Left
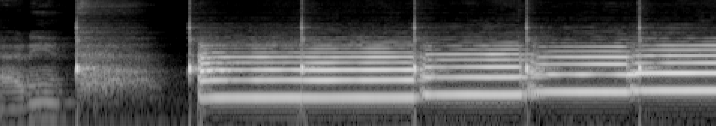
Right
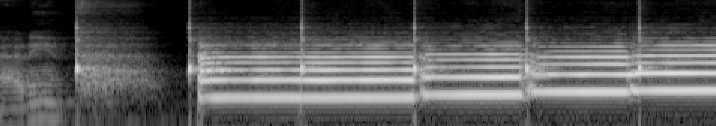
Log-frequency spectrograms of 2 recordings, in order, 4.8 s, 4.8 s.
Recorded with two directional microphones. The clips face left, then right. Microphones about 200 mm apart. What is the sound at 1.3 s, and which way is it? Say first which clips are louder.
Wind instrument: right 2 dB; 40° right (ahead or behind).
